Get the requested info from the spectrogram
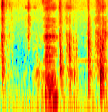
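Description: Faint handling sounds: a few soft clicks and rustles as small plastic bags of diamond-painting drills are handled and filed into a binder, a little louder about a second in.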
